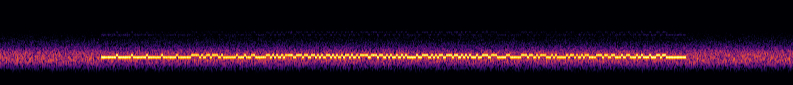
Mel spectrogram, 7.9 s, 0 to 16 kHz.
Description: RTTY (50 baud, 170 Hz shift), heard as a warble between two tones, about 1360 Hz centre, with radio static and a narrow filter. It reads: QVRE RRDE FXAS YAMV ZXDB CCQL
